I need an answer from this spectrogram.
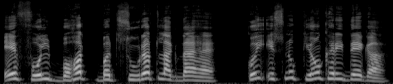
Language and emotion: Punjabi, disgusted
